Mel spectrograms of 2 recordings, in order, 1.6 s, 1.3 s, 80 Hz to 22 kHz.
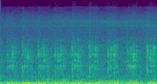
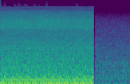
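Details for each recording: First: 1986 Cadillac Cimarron 2.8L V6, arrived by tow, before its major tune-up: a lumpy, uneven idle with a stumbling beat and shaking pulses before shutting off. Misfire because replacement plug wires go to the wrong distributor cap terminals. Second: 1986 Cadillac Cimarron 2.8L V6 after major tune-up (EGR valve cleaned, distributor cap, rotor, ignition module, battery terminals): brief steady, even idle with smooth low hum, no misses or knocks; runs well, exhaust likely needs work.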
